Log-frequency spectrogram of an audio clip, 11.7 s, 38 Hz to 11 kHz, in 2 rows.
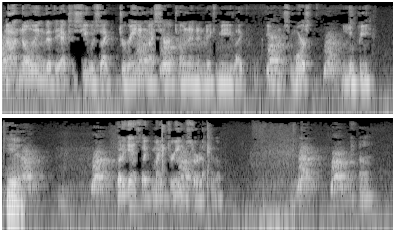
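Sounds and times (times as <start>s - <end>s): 
faint hum: 0.0s - 11.7s
speech: 0.3s - 6.4s, 7.2s - 9.3s, 10.3s - 11.4s
dog barking: 2.0s - 2.8s, 4.0s - 5.2s, 6.2s - 6.6s, 7.2s - 7.6s, 8.4s - 8.9s, 10.3s - 11.3s.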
